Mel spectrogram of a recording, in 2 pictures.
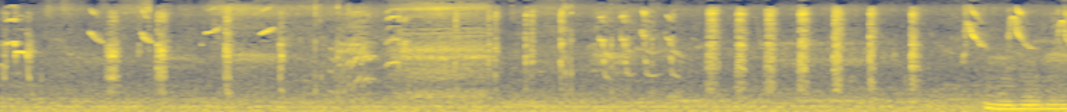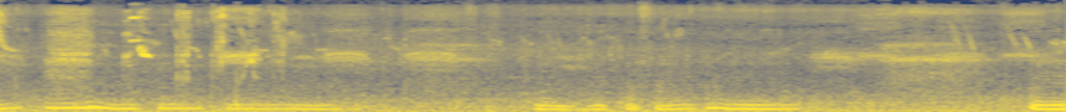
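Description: Birds chirping outdoors in a quick, busy series of short calls, thickest in the first half, with a low voice in the background over the second half.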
